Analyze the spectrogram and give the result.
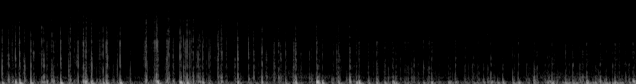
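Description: Fingernails tap and scratch rapidly across the faces of a hollow pink cardboard tissue box held in the hands. The result is a dense, irregular run of short, dry, hollow thumps, concentrated almost entirely in the low range, with faint scratchy texture between them.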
